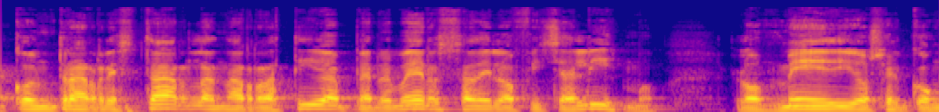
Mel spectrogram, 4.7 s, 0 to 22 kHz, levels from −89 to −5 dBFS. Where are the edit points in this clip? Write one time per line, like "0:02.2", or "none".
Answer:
none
